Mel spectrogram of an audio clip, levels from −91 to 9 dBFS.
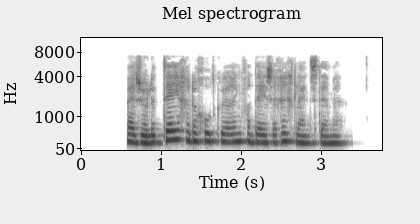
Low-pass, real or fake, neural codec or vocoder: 7.2 kHz; real; none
